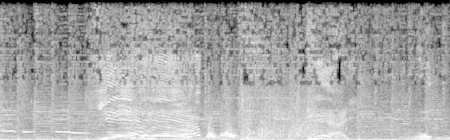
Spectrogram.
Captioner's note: whistling; shouting and screaming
